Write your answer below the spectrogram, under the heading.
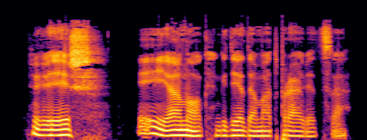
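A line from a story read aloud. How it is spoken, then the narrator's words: Sigh. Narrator (Russian): вздохнул Ваята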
